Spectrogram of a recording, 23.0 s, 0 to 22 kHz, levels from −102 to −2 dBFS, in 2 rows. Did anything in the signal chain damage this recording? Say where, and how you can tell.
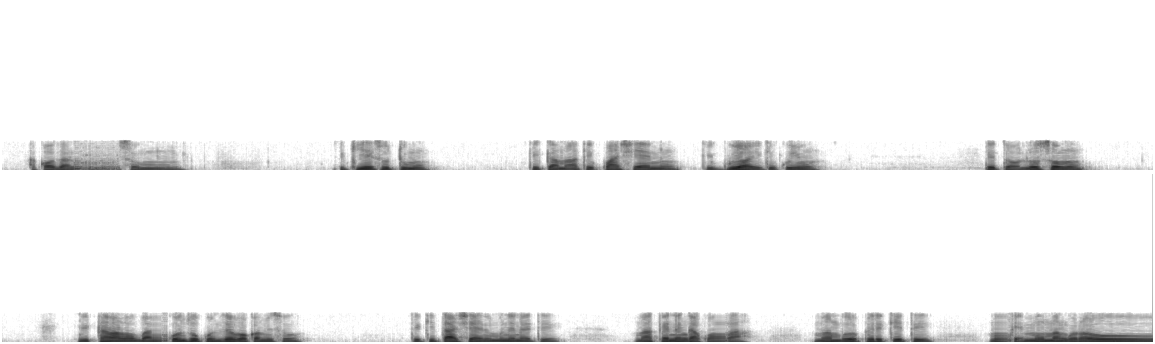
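Yes. At the codec stage, the iLBC codec runs through the whole clip: nothing above 4 kHz survives, and the speech has a rough, synthetic edge. That graininess is what separates it from simple band-limiting, and it points to the 13.33 kbps, 30 ms frame mode.

On the network side, lost iLBC frames appear at 0.71–1.18 s, 3.33–3.40 s, 13.02–13.18 s, 18.66–18.79 s and 21.44–21.61 s. Each gap is filled with a held, buzzy vowel-like sound rather than silence, and the long first gap fades as it goes. Clean recovery straight afterward marks packet-loss concealment, not a dropout.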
